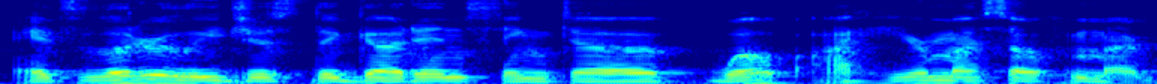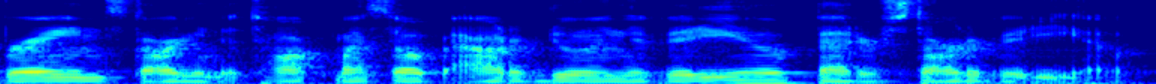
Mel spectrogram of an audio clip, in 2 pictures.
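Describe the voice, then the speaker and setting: A man's voice: on the low side, steady tone, moderate pace, hardly any pauses, darkish tone. Tired man with a light country accent. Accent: light West Virginia country. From West Virginia. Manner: meandering and self-deprecating, trails off into repeated words. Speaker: vlogger. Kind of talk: casual rambling chat.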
